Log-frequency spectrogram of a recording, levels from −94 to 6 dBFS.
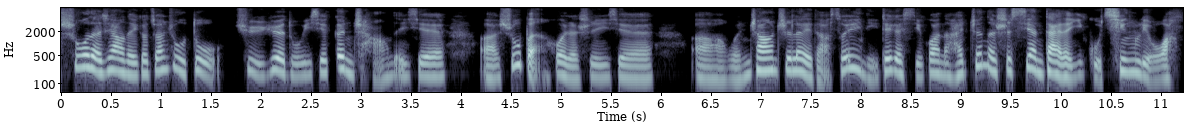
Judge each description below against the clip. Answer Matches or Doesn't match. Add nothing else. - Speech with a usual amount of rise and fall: Doesn't match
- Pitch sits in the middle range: Matches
